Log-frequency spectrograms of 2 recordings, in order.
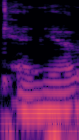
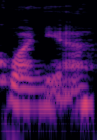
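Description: First: The word begins with a plain k sound. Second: The word begins with a kw sound. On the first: The speaker calls it wrong. "I know it's not Kenya" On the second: The speaker calls it right. "It's pronounced Quenya"

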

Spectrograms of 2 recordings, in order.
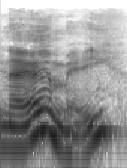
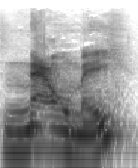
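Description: First: The name is said the English way. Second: The name is said the Japanese way.

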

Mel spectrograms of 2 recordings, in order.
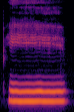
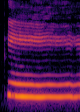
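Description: First: The beep is soft and flat. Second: The beep is brighter and more upbeat.

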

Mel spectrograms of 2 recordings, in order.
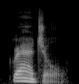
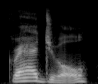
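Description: First: The middle sounds like a single 'j'. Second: The middle sounds like a separate 'd' plus 'y'.

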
